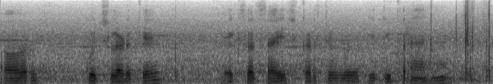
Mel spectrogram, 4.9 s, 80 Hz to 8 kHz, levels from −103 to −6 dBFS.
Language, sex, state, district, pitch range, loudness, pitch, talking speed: Hindi, male, Chhattisgarh, Raipur, 95-100 Hz, -21 LUFS, 95 Hz, 120 wpm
